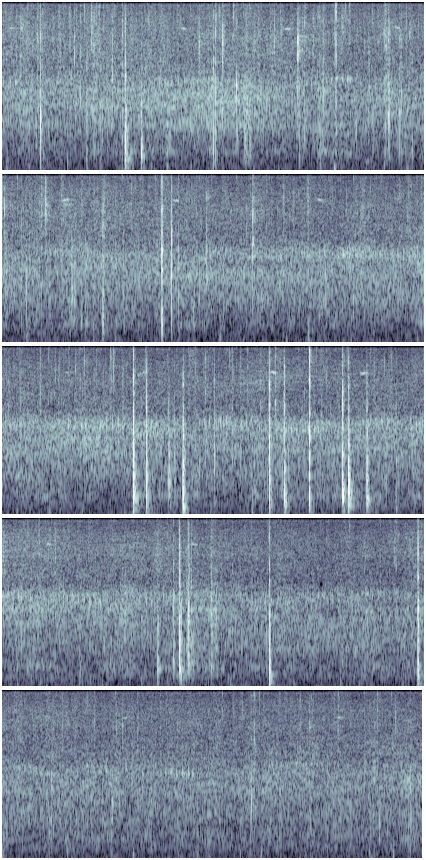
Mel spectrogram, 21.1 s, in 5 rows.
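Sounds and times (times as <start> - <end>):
drops tapping: 9.7 - 12.8.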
